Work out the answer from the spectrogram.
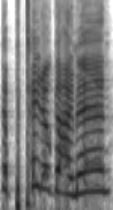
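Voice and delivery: loud, high mock fanboy; excited teller. Teller reminding man of his fame, mock excited. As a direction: imitate a thrilled dude insisting. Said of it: "he's so excited".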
